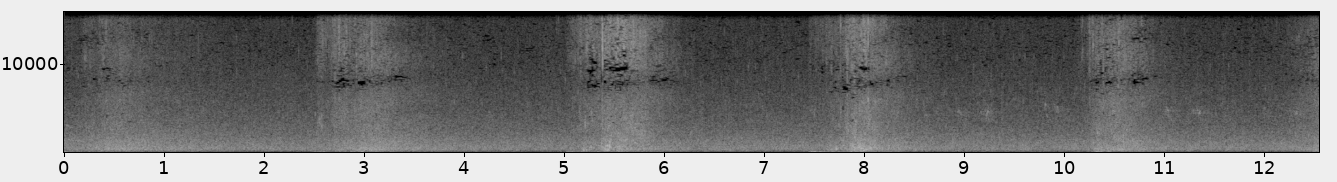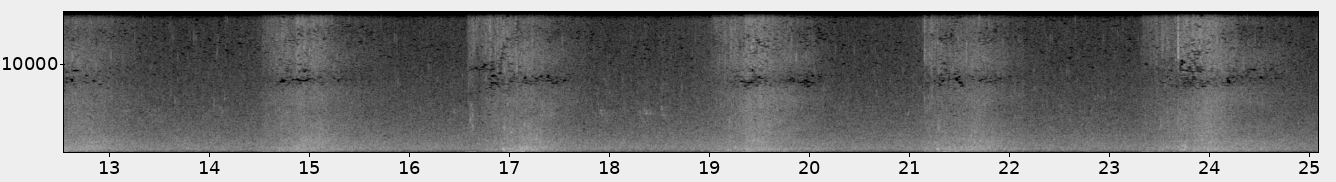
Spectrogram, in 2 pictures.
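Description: Waves washing in at an even rhythm, a hissing swell about every two and a half seconds.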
